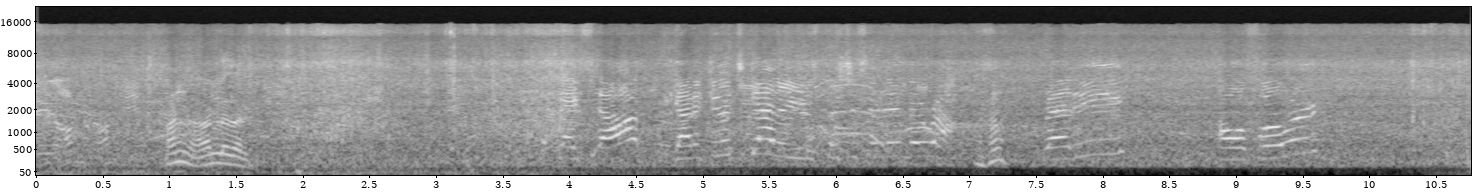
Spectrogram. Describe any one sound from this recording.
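Young women shout and whoop excitedly nearby, outdoors.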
